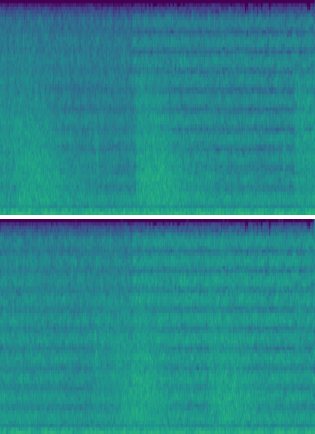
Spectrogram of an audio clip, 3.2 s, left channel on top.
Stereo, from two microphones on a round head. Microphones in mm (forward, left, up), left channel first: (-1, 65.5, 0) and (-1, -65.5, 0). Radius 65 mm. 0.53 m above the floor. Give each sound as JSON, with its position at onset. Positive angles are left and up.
{"t": 0.0, "sound": "a drone", "side_deg": -40}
